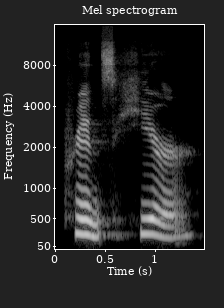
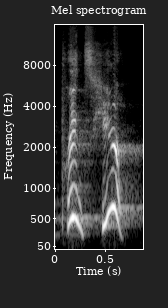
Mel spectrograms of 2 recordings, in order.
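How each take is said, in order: First: The call sounds casual and lacks command. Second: The call sounds firm and commanding. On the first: The dog does not feel called. The speaker calls it wrong. "he's not going to come" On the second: The dog feels called and comes. The speaker calls it right. "he's right by my side"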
